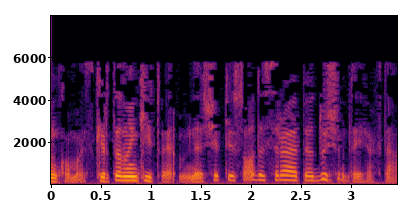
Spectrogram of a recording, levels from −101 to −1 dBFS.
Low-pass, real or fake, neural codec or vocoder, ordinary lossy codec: 7.2 kHz; real; none; MP3, 24 kbps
